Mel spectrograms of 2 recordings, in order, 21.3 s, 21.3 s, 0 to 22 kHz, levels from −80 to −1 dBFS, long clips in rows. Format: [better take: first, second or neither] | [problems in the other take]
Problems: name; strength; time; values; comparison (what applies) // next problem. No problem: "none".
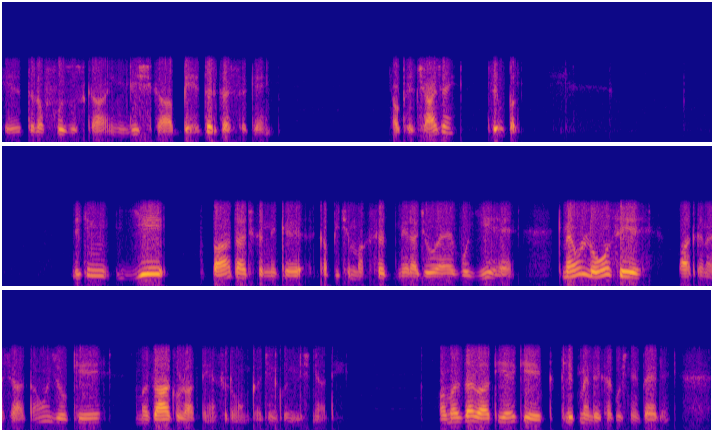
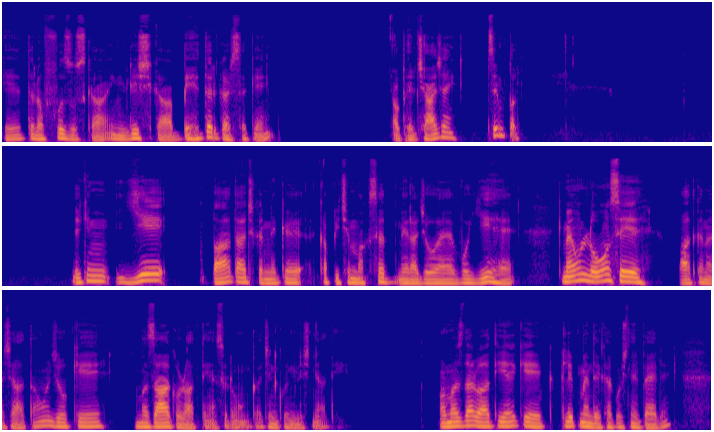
second | phone-call audio; poor line; nothing above 4 kHz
